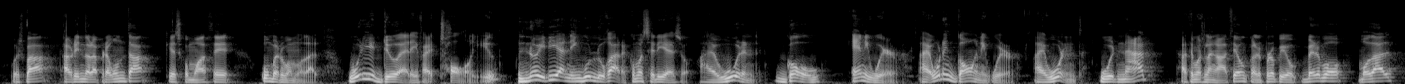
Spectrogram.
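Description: Spanish teacher drilling English, lively pitch. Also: male voice. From Spain. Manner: slow, drawn-out repetition of example words. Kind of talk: video English lesson.

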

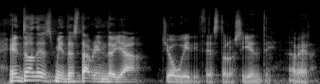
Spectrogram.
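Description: A man teaching an English lesson in a casual video, repeating phrases slowly and switching between two languages. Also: medium pitch, big pitch swings, creaky.

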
